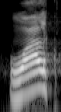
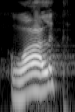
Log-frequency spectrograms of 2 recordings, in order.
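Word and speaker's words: walk: तो इसे वाल्क नहीं इसको क्या पढ़ना है? आप लोग यहां पर देख लीजिए। वॉक क्या पढ़ना है? वॉक।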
